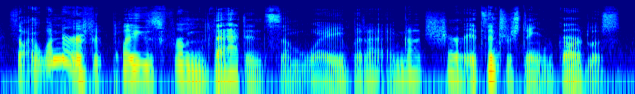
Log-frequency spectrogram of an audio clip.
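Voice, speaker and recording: Low-voiced man, casual podcast host. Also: wildly swooping pitch, fairly quick, gravelly, no room sound. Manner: hesitant, rambling, repeats words. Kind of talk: casual unscripted discussion.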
